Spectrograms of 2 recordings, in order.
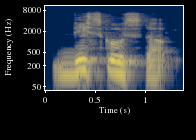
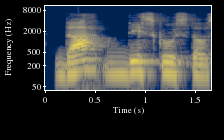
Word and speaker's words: disgusto: Okay, ddisgusto. So da is a short vowel and it causes a phrasal doubling. Ddisgusto.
